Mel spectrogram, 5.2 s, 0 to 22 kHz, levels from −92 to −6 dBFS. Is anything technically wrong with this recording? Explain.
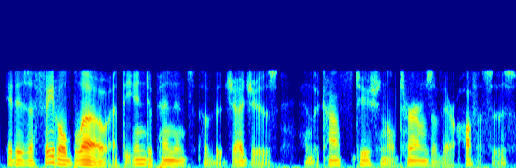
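No, nothing in this speech recording stands out as a technical fault. The sound carries the narrow band of G.711 telephone coding, with nothing above about 3.8 kHz, which is the normal character of that format.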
